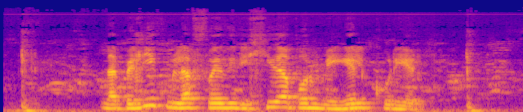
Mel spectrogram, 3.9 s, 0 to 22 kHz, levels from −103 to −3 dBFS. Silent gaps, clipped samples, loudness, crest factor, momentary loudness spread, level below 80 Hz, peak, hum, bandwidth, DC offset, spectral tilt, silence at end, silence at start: none; under 0.1%; -17 LUFS; 16 dB; 17 LU; -34 dBFS; -2 dBFS; none; 13.5 kHz; under 0.1%; -7.5 dB/octave; 0.1 s; 0.05 s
